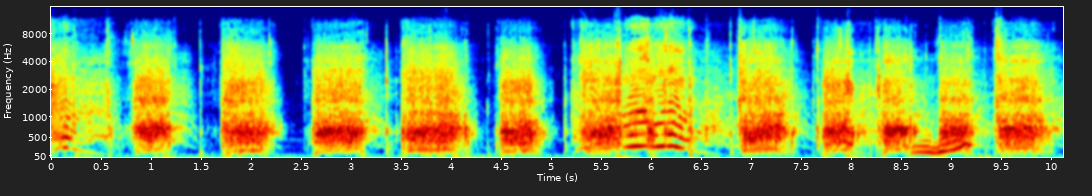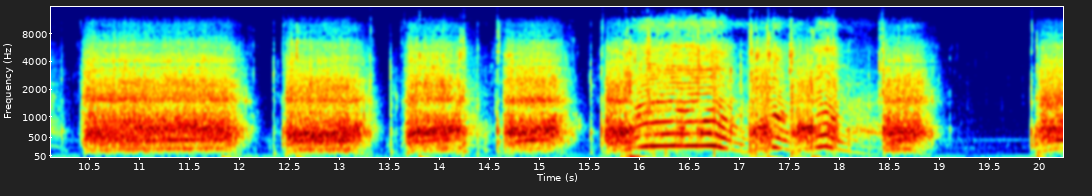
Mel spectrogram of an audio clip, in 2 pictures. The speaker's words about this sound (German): Und jetzt nehme ich den schönen Pürierstab, Zauberstab. Hausfrauenfreund oder wie auch immer.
